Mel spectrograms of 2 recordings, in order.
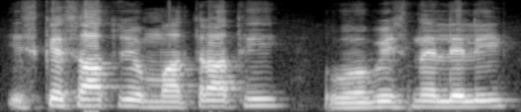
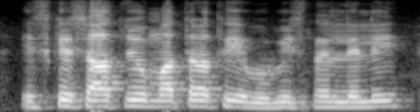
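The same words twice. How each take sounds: The two takes are said the same way.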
